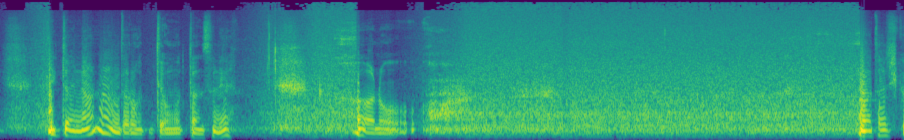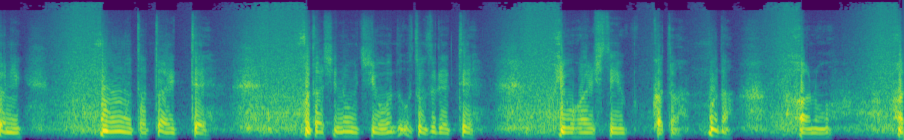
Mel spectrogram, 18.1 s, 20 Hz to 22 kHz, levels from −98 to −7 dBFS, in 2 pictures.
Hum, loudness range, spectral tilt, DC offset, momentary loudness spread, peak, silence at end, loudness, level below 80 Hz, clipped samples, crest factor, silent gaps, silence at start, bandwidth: none; 4 LU; -3.5 dB/octave; under 0.1%; 10 LU; 0 dBFS; 0 s; -18 LUFS; -68 dBFS; under 0.1%; 18 dB; none; 0 s; over 20 kHz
